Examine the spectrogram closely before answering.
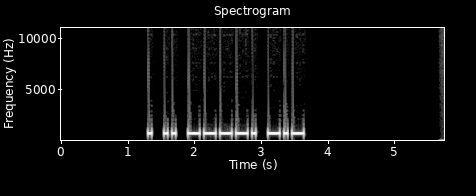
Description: Morse code, heard as a keyed tone, about 20 wpm, 700 Hz. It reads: EI9K
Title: DXCC-100 Call Signs - 4 Characters - 20wpm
